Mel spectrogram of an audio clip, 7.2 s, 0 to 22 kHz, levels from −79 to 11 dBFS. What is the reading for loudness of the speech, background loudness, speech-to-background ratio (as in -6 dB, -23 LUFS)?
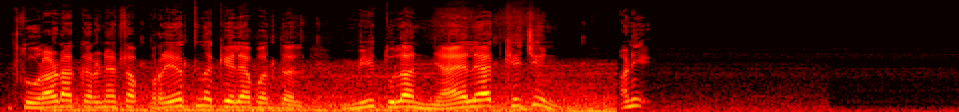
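-23.0 LUFS, -32.0 LUFS, 9.0 dB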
